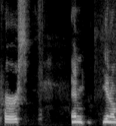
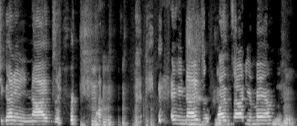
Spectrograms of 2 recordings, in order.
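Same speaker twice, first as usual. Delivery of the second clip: security guard; 4 semitones higher, 3 dB louder than usual. Retold or imitated. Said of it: "He goes".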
